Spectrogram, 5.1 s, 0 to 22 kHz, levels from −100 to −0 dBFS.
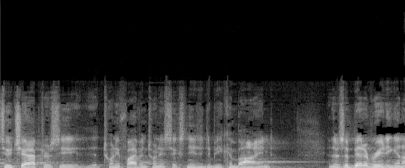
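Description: No technical faults can be heard anywhere in the clip. Nothing in the signal breaks, stalls or changes character at any point.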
